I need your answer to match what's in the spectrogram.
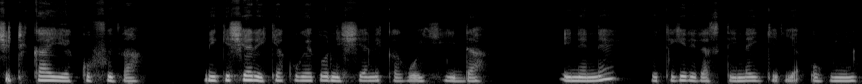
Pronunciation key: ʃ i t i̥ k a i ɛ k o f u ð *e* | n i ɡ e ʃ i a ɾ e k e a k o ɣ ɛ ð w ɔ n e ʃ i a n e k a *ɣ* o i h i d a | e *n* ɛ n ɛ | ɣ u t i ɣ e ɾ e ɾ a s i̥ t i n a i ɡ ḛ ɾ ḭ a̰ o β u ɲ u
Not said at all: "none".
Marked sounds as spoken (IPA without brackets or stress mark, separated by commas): a, ɣ, n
